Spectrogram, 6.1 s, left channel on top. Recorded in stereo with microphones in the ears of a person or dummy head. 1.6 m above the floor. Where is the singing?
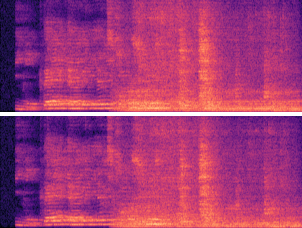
45° left (ahead or behind), 0.9 m.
